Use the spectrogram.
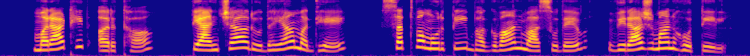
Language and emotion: Marathi, neutral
